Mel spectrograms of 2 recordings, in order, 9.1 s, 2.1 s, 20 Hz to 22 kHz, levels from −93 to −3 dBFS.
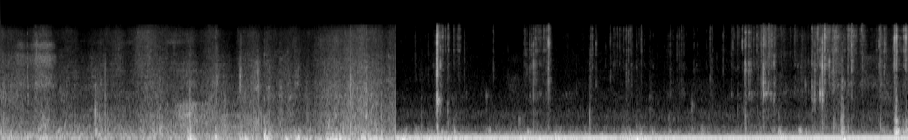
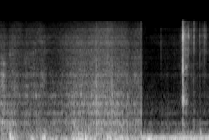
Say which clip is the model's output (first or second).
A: second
